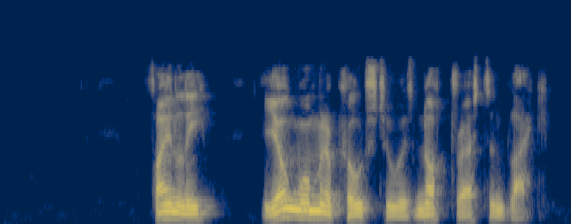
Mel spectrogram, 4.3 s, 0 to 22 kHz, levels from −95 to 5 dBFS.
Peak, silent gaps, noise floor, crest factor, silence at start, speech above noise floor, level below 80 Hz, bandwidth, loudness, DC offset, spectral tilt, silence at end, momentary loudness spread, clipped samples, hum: -4 dBFS; none; -86 dBFS; 16 dB; 1.15 s; 68 dB; -60 dBFS; 7.2 kHz; -18 LUFS; under 0.1%; -5 dB/octave; 0.35 s; 11 LU; under 0.1%; none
